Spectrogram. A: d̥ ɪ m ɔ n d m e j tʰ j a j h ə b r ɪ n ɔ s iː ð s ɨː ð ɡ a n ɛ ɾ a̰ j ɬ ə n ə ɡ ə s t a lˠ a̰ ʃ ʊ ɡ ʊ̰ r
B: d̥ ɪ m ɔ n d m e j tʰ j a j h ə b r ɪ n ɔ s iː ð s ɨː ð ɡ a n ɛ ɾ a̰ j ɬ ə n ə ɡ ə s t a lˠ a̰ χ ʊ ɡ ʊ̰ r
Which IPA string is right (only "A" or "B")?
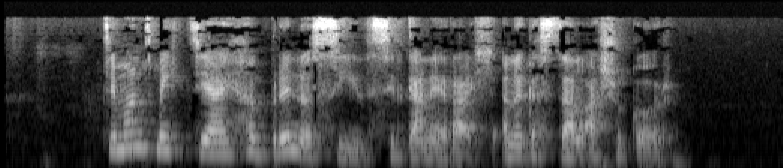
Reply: A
